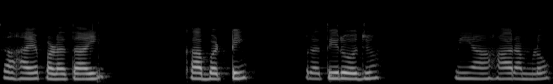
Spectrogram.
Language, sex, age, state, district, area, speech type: Telugu, female, 18-30, Andhra Pradesh, Alluri Sitarama Raju, rural, spontaneous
